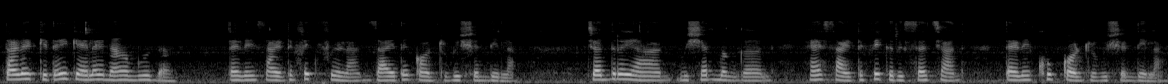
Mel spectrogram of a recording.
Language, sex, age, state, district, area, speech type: Goan Konkani, female, 18-30, Goa, Salcete, rural, spontaneous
